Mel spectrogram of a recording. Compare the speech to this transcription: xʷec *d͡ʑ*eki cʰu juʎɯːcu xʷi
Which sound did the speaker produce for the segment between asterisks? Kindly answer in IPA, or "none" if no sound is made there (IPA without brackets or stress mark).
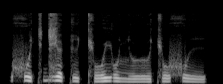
d͡ʑ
